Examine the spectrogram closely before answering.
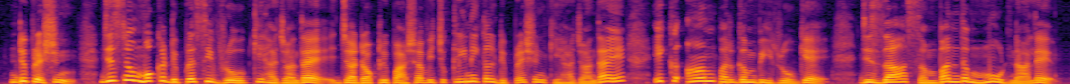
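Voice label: PUNJABI female, Punjabi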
